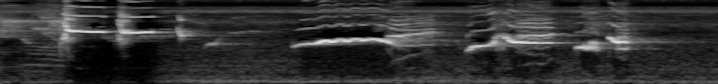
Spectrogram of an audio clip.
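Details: Kacer, the oriental magpie-robin, from Indonesia, recorded as training material for songbird keepers: several sharp high chirps, then long rising whistled slurs and warbled notes in varied phrases over a quiet low hum.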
